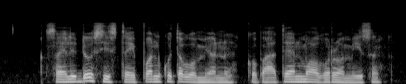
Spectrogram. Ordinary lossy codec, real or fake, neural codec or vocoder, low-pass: none; fake; codec, 16 kHz, 4 kbps, X-Codec, WavLM features, trained on Multilingual LibriSpeech; 7.2 kHz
